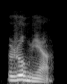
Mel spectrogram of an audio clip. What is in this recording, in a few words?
"Romeo", Indian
